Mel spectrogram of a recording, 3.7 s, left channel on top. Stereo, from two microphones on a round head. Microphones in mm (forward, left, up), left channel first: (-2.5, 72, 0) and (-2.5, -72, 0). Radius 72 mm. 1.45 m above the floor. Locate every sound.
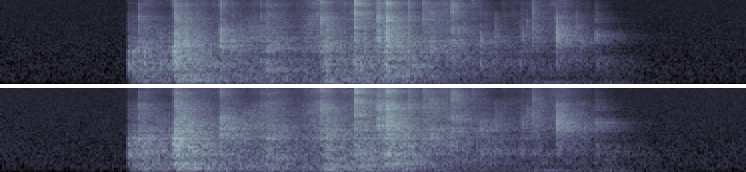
0.6 s crumpling: 10° left (ahead or behind), 2.0 m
